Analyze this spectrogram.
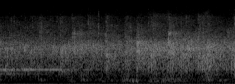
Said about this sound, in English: Why don't you guys give him a round of applause?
